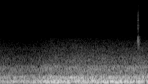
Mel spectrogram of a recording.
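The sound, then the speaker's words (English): Steady, low road rumble from inside a car driving down the road, a dense engine and tyre drone with no voices, holding an even level throughout. “I'm driving down the road, I gotta focus on the road”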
